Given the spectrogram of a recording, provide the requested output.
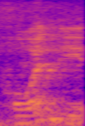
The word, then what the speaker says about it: Khuwaylid: Khuwaylid ibn Yazid is the Arabic pronunciation of his name, who was given the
